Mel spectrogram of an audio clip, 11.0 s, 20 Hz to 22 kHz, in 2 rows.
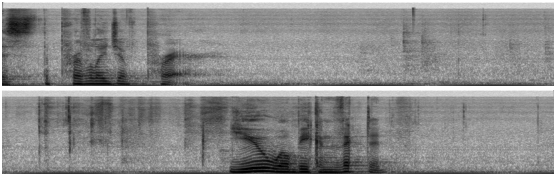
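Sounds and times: steady low hum: 0.0 - 11.0
book pages rustling and turning: 5.8 - 7.8.

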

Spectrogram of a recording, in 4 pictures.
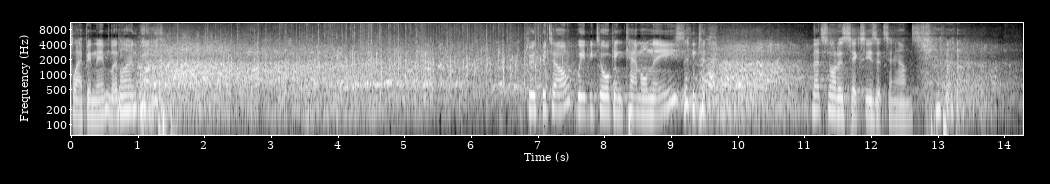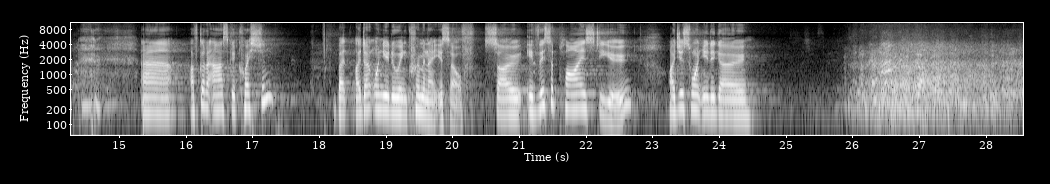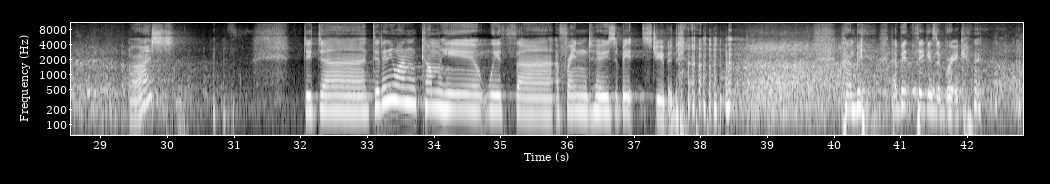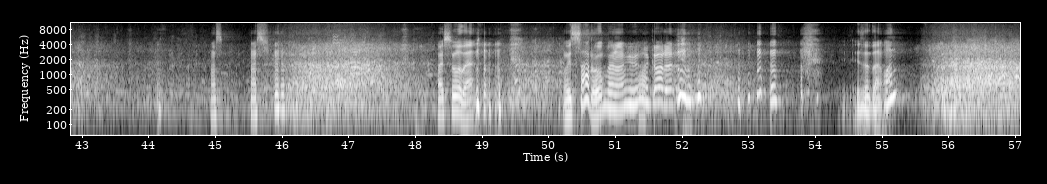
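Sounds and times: audience laughing: 0.7 - 7.8, 9.2 - 11.5, 12.8 - 14.8, 25.9 - 31.0, 37.8 - 50.3, 51.9 - 53.3, 55.6 - 57.0
audience applauding: 1.2 - 7.8.

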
